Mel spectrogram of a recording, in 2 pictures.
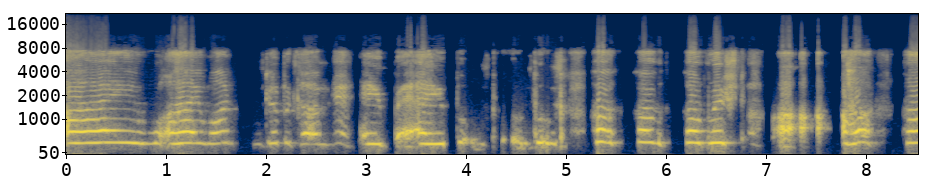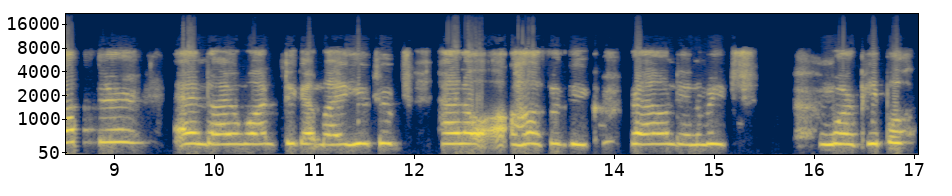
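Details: Adult woman with spastic cerebral palsy, a recent college graduate, speaking in a real podcast conversation; dysarthria due to cerebral palsy.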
